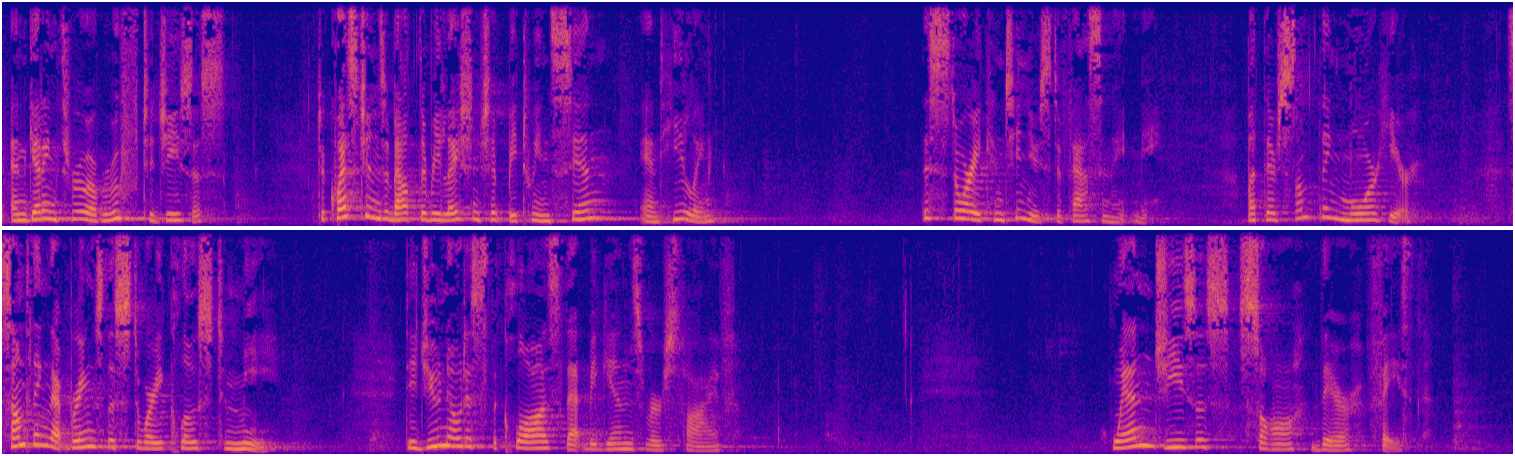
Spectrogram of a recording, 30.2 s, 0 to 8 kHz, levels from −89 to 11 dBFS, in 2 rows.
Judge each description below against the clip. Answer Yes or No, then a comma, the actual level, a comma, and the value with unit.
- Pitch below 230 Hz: No, high, 235 Hz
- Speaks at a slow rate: Yes, slow, 95 wpm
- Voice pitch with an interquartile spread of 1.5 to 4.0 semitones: No, average, 5.2 semitones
